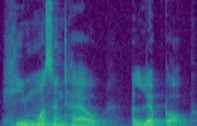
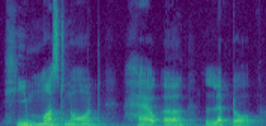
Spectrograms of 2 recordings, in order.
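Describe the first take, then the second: First: Must and not are merged into mustn't. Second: Must and not are said as two words.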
